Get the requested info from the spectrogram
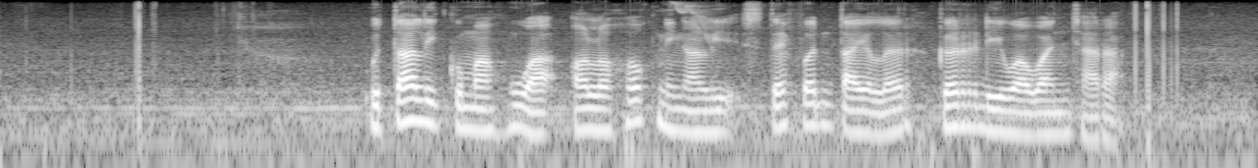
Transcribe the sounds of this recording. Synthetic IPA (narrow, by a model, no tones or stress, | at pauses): ʔut̪alikumaɦuaɔlɔhɔk̚niŋalist̪ɛfənt̪ajlərkɨrdiwawaɲt͡ʃaɾa̰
